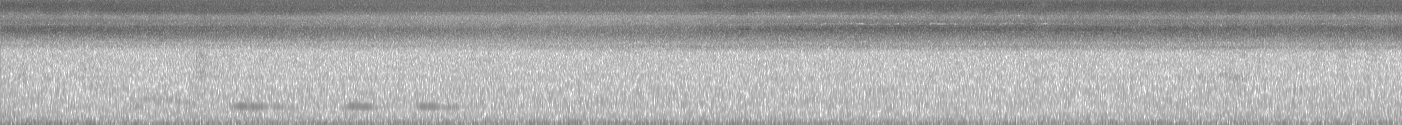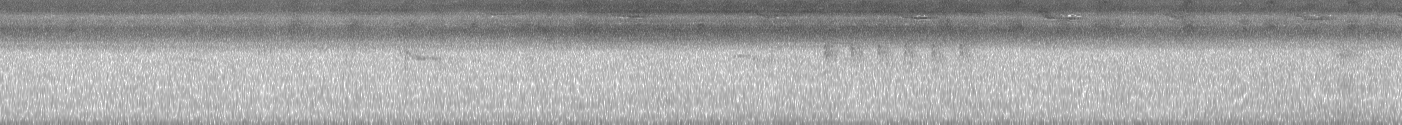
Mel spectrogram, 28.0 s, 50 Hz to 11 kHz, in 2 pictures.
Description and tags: cicadas birds
Recorded using a Zoom H2. Cicadas are buzzing in the trees, along with mourning doves and other birds chirping in a wooded neighborhood area of Venice, FL. Recorded 8/7/12.
birds, cicadas, field-recording, outdoors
